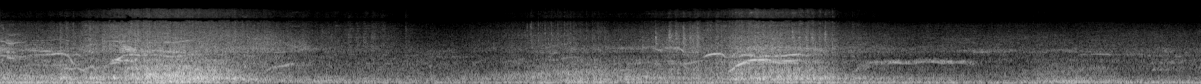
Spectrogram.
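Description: Wooden roller coaster train rumbling along its track, swelling twice, about two seconds in and again near eight seconds, while riders scream and yell.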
